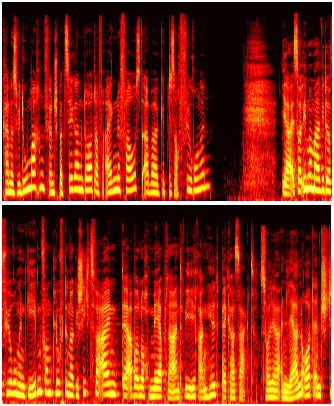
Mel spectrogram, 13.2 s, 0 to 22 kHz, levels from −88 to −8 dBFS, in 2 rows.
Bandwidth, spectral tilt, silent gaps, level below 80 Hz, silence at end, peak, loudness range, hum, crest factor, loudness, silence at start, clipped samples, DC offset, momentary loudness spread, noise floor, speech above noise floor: 17 kHz; -4.5 dB/octave; none; -54 dBFS; 0 s; -10 dBFS; 5 LU; none; 16 dB; -25 LUFS; 0.05 s; under 0.1%; under 0.1%; 9 LU; -69 dBFS; 44 dB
